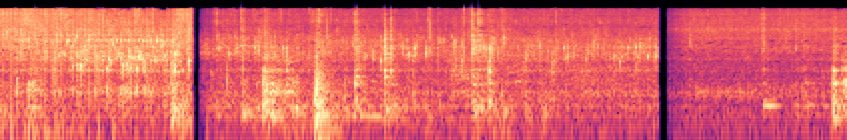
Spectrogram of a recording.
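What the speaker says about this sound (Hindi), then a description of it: "तेल गर्म हो चुका है, इसमें हम आलू को दे देते हैं।" Potatoes sizzle and crackle steadily in hot mustard oil, loud and close, with brief stirring scrapes and two short breaks in the frying noise.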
